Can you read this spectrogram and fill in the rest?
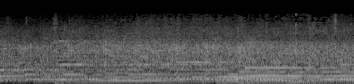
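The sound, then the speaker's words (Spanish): An audience at a Spanish-language church service claps steadily for several seconds as an offering of applause to God, a dense, even patter of many hands, with a soft sustained musical tone humming underneath. “¿Puedes dar una ofrenda de aplauso al Rey?”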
